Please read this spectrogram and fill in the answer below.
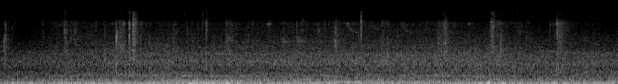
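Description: Street ambience: a steady low rumble of distant traffic with scattered short clicks of footsteps on stone paving.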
